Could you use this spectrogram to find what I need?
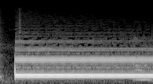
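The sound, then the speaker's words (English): A loud, steady electronic phone disconnect tone cuts in abruptly and holds unbroken after the caller hangs up. There is no talking and no other sound. “Oh, good. He hung up.”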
